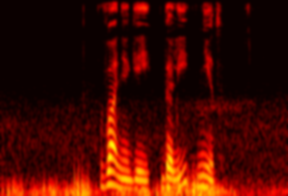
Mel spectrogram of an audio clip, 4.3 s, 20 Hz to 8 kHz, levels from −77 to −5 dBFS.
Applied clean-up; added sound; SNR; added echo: none; none; none; none.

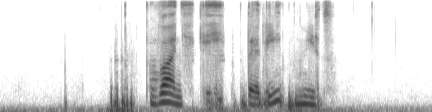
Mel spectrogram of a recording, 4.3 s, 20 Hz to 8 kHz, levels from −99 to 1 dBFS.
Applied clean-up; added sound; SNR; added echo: neural diffusion model UNIVERSE++.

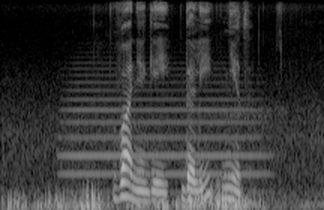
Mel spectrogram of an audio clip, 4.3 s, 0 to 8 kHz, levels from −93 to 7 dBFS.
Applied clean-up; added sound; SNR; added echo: none; Brass instrument; 17 dB; none.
